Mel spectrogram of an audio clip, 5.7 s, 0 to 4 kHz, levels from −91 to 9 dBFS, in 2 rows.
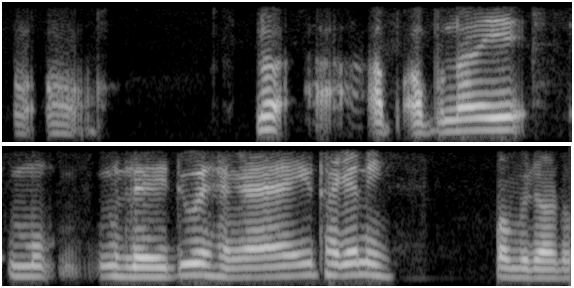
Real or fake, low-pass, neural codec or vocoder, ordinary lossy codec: real; 3.6 kHz; none; none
